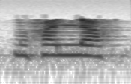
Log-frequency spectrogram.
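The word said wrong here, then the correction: المعلیٰ: محلہ نہیں, آپ کچھ کا کچھ کر دیں گے اور کر رہے ہیں, صحیح ہے یہ نہیں ہے, محلہ نہیں ہے. عین لام.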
